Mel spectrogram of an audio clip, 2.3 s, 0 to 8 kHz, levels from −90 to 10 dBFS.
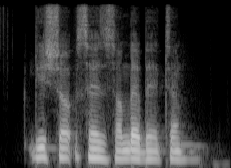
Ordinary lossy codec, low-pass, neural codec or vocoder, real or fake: none; 7.2 kHz; codec, 16 kHz, 0.5 kbps, X-Codec, HuBERT features, trained on balanced general audio; fake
